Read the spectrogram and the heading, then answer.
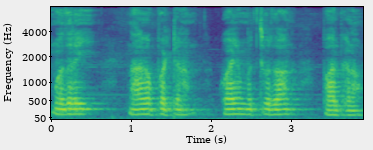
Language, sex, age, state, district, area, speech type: Tamil, male, 60+, Tamil Nadu, Viluppuram, urban, spontaneous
